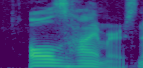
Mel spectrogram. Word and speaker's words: Alzheimer's: Alzheimer's? – It's what it is. That's definitely not how you pronounce it, but fine. – Alzheimer's, no T.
